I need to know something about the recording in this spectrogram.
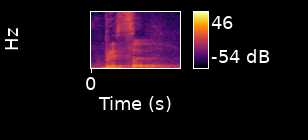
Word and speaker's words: bristle: Not Bristol, it is called bristle.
